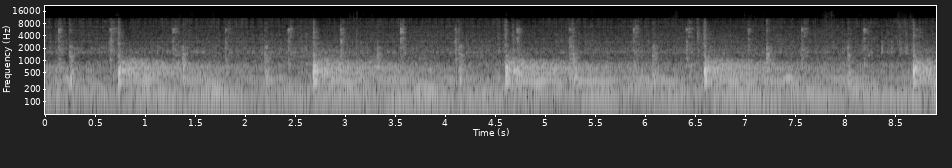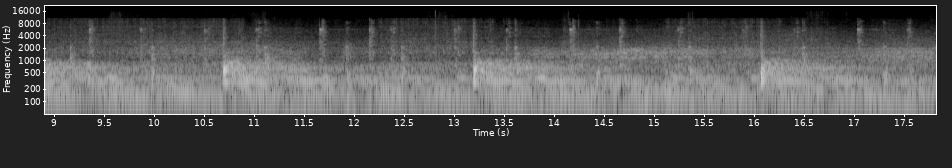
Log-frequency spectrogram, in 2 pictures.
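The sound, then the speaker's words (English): A clock strikes a series of about eight resonant chimes, one roughly every two seconds, each tone ringing on and overlapping the next, with steady ticking running faintly underneath. “And then, after the lapse of 60 minutes, which embraced 3,600 seconds of time that flies, there came yet another chiming of the clock.”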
